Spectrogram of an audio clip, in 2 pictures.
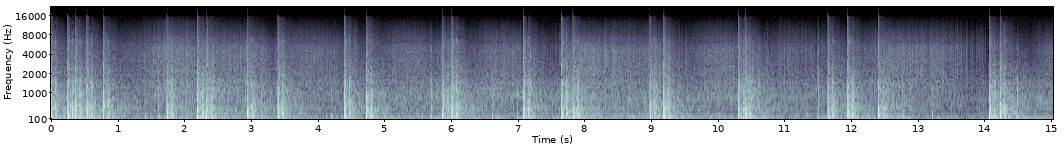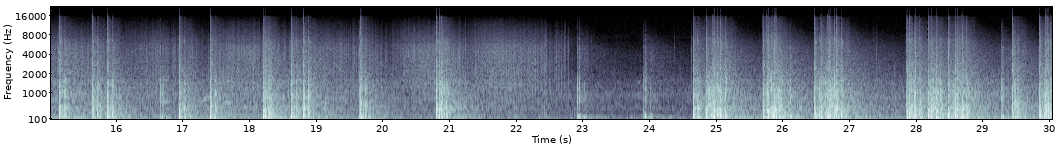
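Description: Aerial fireworks display: a steady run of launches and bursts, about one to two bangs a second, each with a short ringing tail. After a brief lull near the end, a faster, denser volley of shots follows.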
